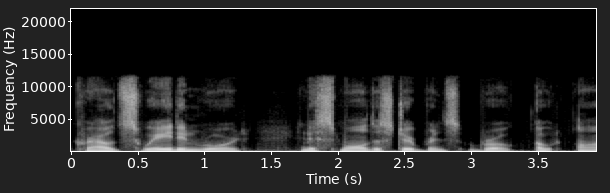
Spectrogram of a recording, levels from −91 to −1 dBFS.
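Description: No technical faults are audible anywhere in the speech recording.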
